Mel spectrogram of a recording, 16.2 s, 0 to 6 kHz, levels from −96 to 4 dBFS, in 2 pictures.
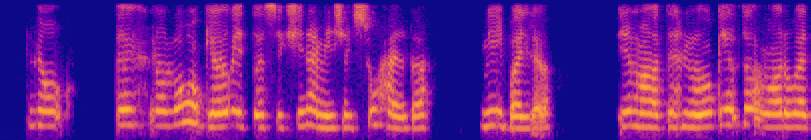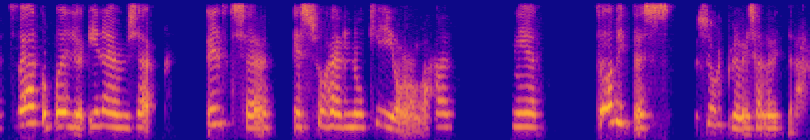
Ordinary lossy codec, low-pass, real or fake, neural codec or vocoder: none; 5.4 kHz; fake; codec, 24 kHz, 3 kbps, HILCodec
